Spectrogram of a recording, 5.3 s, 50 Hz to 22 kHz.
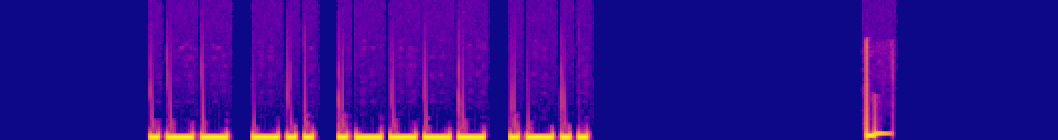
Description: Morse code, heard as a keyed tone, about 28 wpm, 700 Hz. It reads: WD1L
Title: USA Call Signs - 4 Characters - 2x Character Spacing - 28wpm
